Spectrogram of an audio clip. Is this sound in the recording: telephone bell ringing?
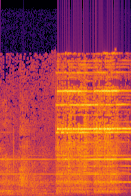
yes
